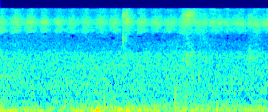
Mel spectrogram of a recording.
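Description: A steady low background rumble with a couple of faint ticks.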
